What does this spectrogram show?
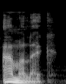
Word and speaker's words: Amalek: In Hebrew, it is pronounced Amalek, and in both Hebrew and Aramaic biblical texts, they are described as Israel's sworn enemies.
